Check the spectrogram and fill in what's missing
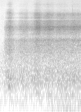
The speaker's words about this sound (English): It's a little tiny sample capsule. I love it. It's really cute. It's really adorable. So I'm gonna go ahead and give it a smell. I give it a little sniff.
